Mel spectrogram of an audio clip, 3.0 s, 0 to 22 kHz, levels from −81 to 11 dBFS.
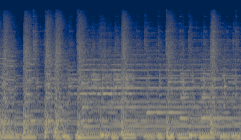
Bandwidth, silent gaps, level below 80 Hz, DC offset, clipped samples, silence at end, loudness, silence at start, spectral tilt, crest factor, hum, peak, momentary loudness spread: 16 kHz; none; -28 dBFS; under 0.1%; under 0.1%; 0 s; -20 LUFS; 0 s; -5 dB/octave; 14 dB; none; -4 dBFS; 2 LU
